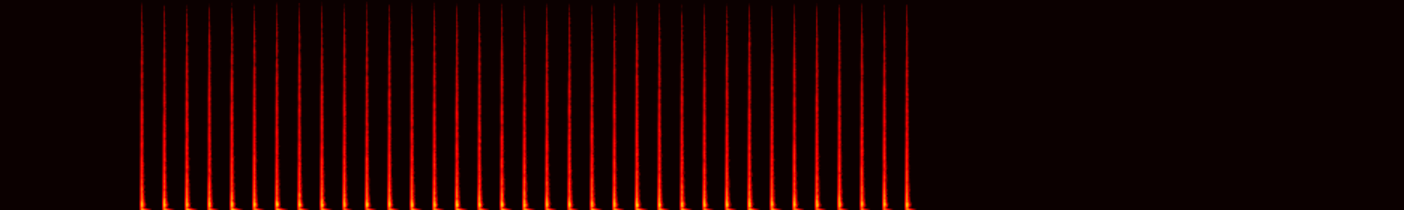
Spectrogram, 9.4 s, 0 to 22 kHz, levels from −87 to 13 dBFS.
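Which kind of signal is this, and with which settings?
pulse-train model of a single-cylinder engine, steady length 5.24 s, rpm 800, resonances 100/610 Hz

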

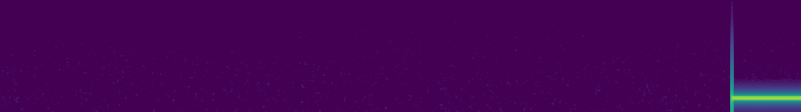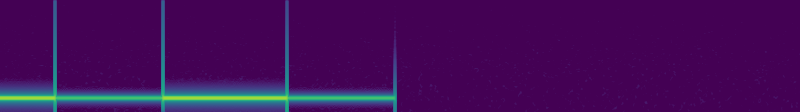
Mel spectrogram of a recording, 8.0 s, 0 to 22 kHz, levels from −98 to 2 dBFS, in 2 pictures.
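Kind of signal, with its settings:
tone at two levels in turn 511 Hz −12 dBFS, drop 16 dB, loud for 0.62 s, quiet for 0.54 s, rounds 2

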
